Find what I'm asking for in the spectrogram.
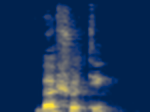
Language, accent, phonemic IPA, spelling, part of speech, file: French, France, /ba.ʃɔ.te/, bachoter, verb, LL-Q150 (fra)-bachoter.wav
- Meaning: to cram (revise hard for an exam, especially for a baccalauréat exam)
